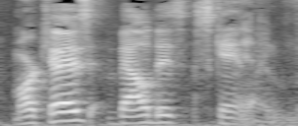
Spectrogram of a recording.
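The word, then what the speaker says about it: Valdes-Scantling: Valdez Scantling? – Yeah. Marquez Valdez Scantling.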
